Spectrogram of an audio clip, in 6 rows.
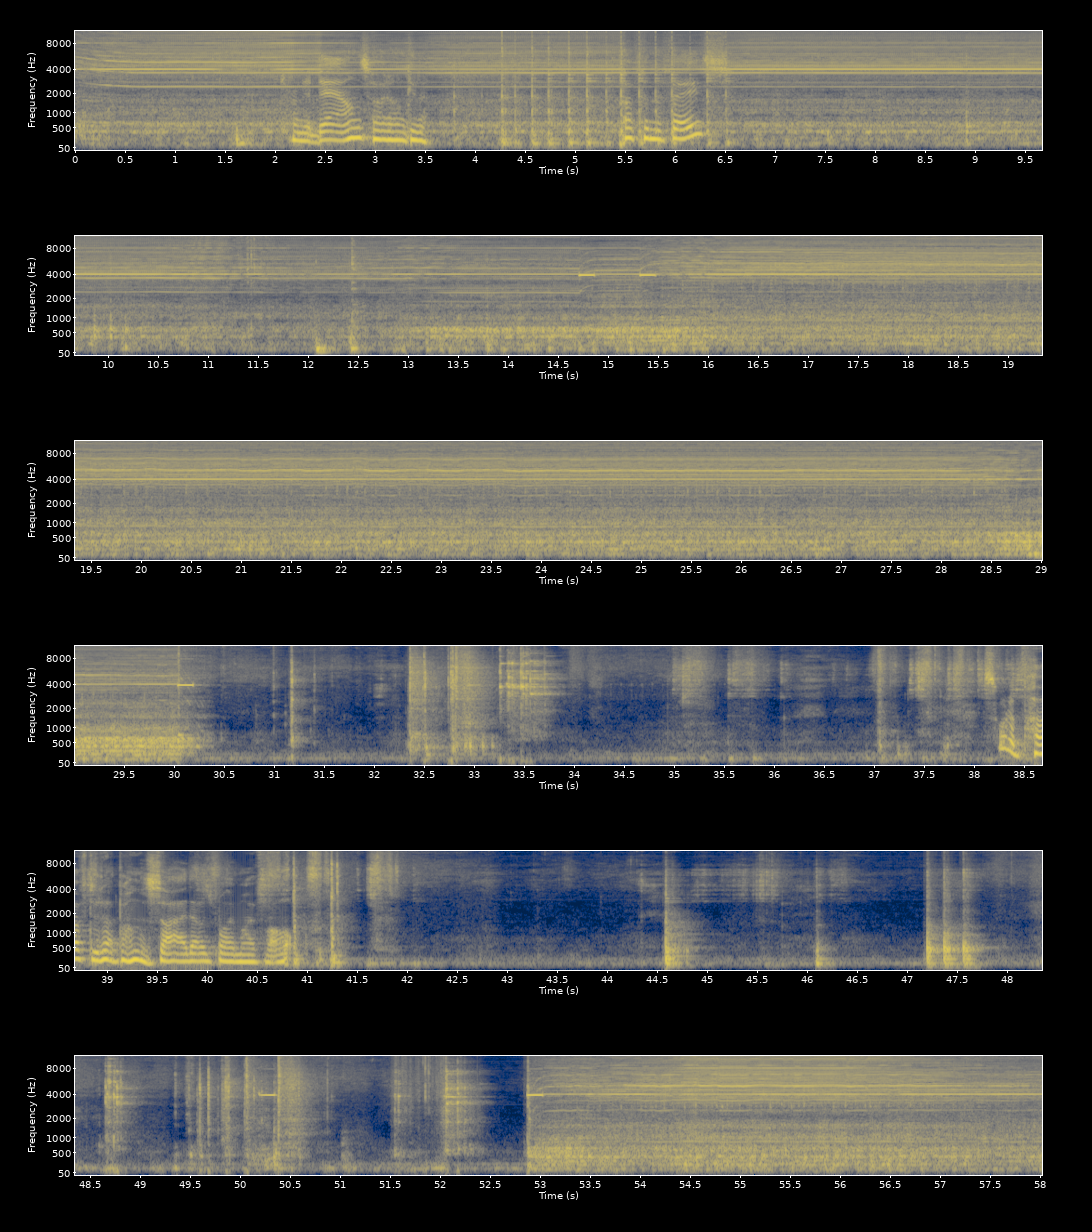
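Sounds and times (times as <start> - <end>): stand mixer motor whining: 0.0 - 30.4, 52.9 - 58.0.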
